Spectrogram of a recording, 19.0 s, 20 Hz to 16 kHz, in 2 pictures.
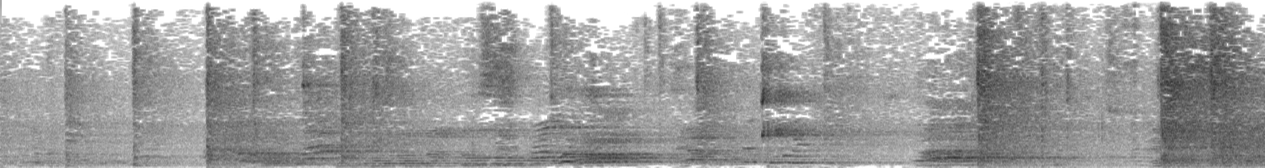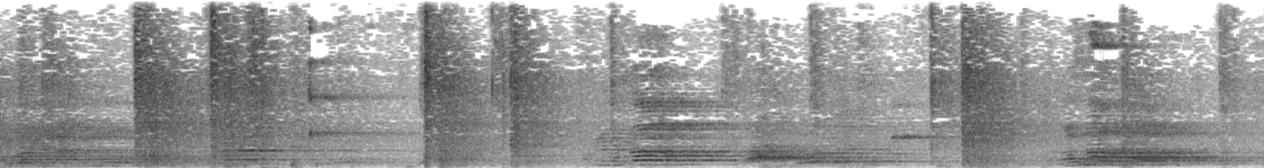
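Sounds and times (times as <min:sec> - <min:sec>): rackets hitting shuttlecock: 0:07.3 - 0:11.9, 0:14.9 - 0:18.8.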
